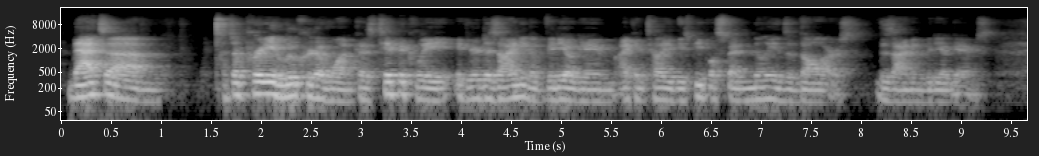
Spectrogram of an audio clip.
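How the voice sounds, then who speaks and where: Speaking at a fairly quick pace with a Canadian accent, a man with a fairly low voice shows big swings in loudness, and there is audible room echo. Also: ordinary pitch variation. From Canada. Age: 30s. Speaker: online freelancing coach. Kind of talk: live stream Q&A. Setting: live stream. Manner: casual, conversational with fillers.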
